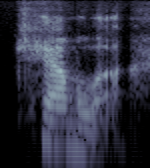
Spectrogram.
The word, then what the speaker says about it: Camille: easy to just say, it's like Pamela with a K, Yeah. Kamala, like the Yeah. vice president now, Kamala. That's how my name is pronounced, but it's not spelled the way it's pronounced.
